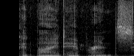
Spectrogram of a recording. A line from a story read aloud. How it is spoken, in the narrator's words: he murmured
